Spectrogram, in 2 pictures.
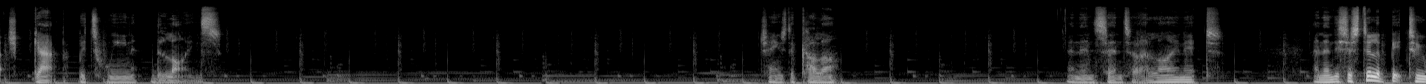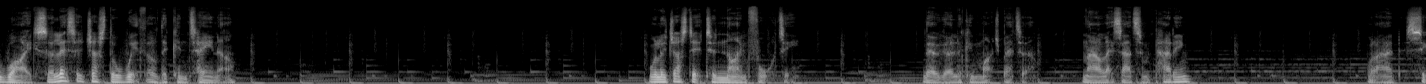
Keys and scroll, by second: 0.8 Down, 1.4 Down, 4.1 Up, 5.6 Down, 8.3 super+v, 8.6 Return, 18.2 Return, 19.3 shift+Up, 20.7 shift+Up, 27.4 Return.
